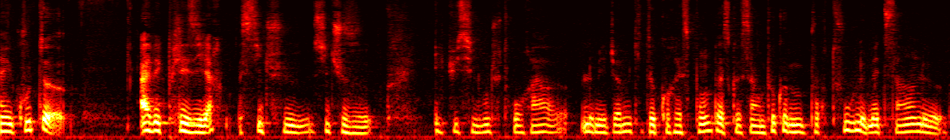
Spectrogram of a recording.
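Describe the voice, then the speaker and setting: A woman speaks in a soft, dark, somewhat husky voice, answering viewers' questions as a medium on a casual live stream. She talks hesitantly, stacking fillers and restarting phrases as she goes. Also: rumbling low. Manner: hesitant, many fillers and restarts, laughs often.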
